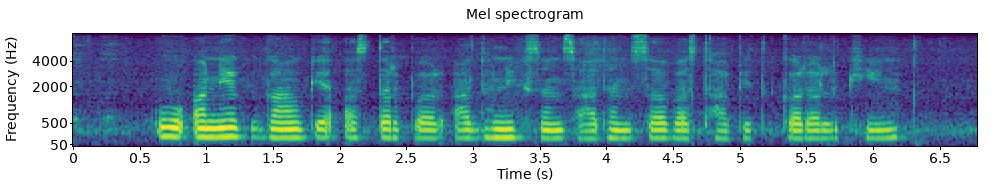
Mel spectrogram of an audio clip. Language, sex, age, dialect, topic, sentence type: Maithili, female, 18-24, Bajjika, agriculture, statement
